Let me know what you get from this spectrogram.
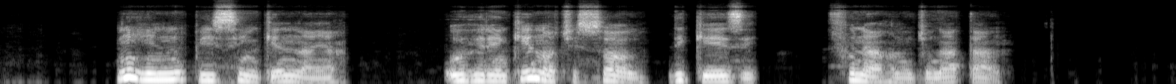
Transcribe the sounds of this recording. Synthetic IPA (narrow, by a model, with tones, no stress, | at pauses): ni˦ɦi˨n̩˦nu˦pi˦si˦ŋ̩˨ke˦n̩˦na˨ja˦ | o˨ɦe˨ɾe˨ŋ̩˨ke˦nɔ˨t͡ʃɪ˨sɔ˦˨ldɪ˦ke˦e˦ze˨ | fu˦na˨ɦʊ˨ɾʊ˨d͡ʒo˨na˦ta˦˨n̩˨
